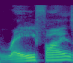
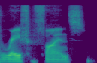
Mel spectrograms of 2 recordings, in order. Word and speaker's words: Ralph Fiennes: always say Rafe I I thought it was like Rey finds I'm like why is it spelled like Ralph but I think he was supposed to say like Rafe finds so like the F in the rafe and the fun the fines get Blended together so it sounds like Ray finds I think it's Rafe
